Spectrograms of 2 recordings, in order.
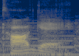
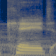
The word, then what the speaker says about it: Kage: Kage. I said it right. I think. Or Cage. I don't give a fuck. Legend of Cage. This game's pretty cool.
